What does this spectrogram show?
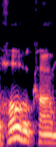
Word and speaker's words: Hohokam: always talk well the hohokam expressway is a bit backed up you know so ho ho com was like the way we learned how to say it when we were younger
